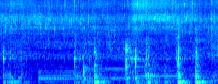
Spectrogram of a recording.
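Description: Pork ribs and nopales sizzle in a frying pan as they are stirred together, with a steady frying hiss and repeated clinks and scrapes from the utensil against the pan.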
